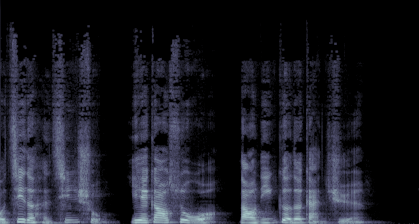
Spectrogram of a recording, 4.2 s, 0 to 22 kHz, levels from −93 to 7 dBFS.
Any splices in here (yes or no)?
yes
